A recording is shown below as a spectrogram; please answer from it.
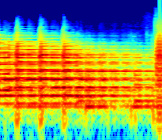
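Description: Solo guitar picking a repeating figure, about three notes a second, over ringing chord tones. The picking stops about a second in and the chord rings on, fading.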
